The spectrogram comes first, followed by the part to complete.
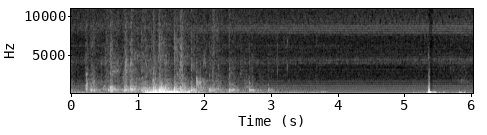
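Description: Steady mains hum from a sound system. About a second in comes a loud burst of noise that fades over the next two seconds, and there is one sharp thump near the end.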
